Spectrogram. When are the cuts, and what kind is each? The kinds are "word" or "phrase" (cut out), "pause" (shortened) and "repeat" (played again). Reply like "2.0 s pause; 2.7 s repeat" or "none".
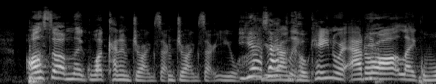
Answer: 1.7 s repeat; 2.6 s word

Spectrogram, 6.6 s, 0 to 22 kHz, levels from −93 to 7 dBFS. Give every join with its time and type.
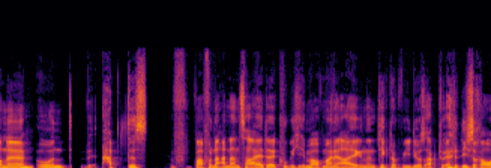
none

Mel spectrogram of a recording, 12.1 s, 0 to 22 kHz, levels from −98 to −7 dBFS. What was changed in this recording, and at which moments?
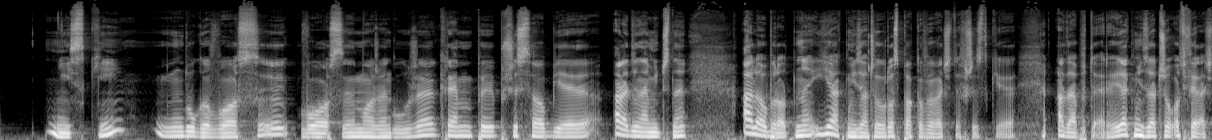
3.0 s word; 3.9 s word

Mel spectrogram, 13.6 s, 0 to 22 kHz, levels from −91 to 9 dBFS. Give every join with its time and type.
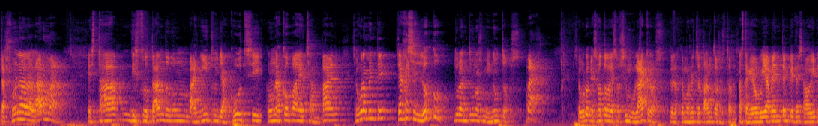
3.5 s word; 4.4 s word; 8.8 s word; 12.3 s word

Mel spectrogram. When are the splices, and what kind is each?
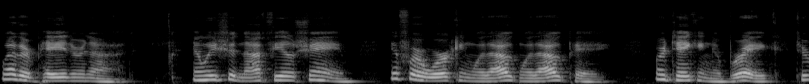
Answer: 5.2 s repeat

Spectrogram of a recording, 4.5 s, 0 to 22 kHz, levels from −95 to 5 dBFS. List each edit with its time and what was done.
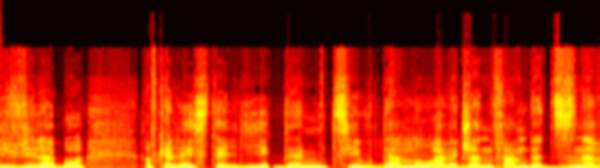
2.0 s word; 3.5 s word

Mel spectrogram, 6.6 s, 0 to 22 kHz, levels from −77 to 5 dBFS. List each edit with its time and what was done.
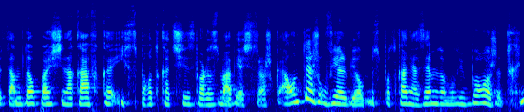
2.4 s phrase

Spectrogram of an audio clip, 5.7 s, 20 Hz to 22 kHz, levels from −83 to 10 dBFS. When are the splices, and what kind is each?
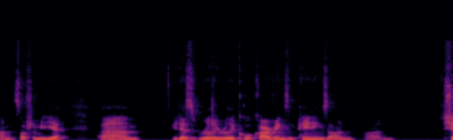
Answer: none

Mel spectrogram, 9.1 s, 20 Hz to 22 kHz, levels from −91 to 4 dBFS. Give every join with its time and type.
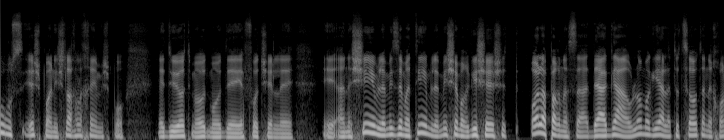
none

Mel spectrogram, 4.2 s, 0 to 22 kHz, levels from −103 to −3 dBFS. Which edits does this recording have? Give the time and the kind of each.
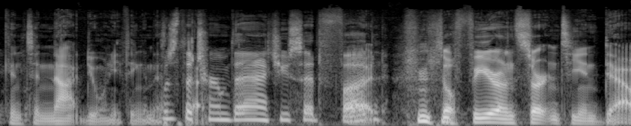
1.1 s phrase

